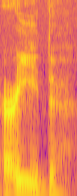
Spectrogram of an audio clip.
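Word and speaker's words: عيد: Ain, kasra, extensión de la I y la dal con sukun. Eid.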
